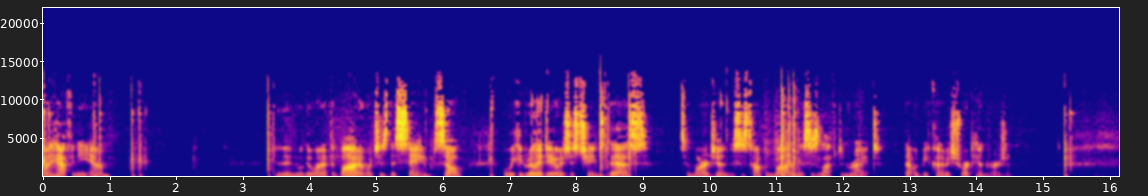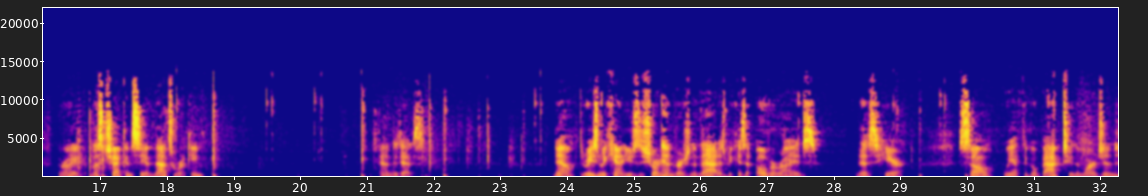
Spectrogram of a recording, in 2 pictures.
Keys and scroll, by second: 0.0-2.9 typing, 3.4 Return, 8.4 BackSpace, 8.7 BackSpace, 11.2-12.3 typing, 15.4 ;, 16.9 super+s.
